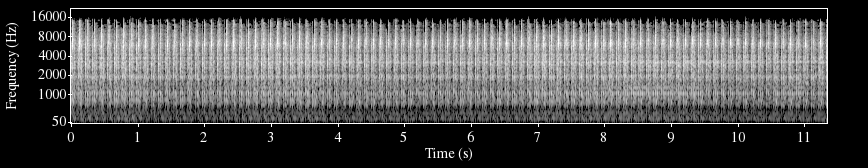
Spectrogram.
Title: Update 8 toyota camry rod knock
